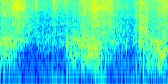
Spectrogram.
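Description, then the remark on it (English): A broom sweeps floodwater out of a flooded garage at a house in Brisbane after a storm, in a few swishing, splashy strokes, steady, with water sloshing between pushes and no one talking. “sweeping out water from their flooded garage at their house in Brisbane.”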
